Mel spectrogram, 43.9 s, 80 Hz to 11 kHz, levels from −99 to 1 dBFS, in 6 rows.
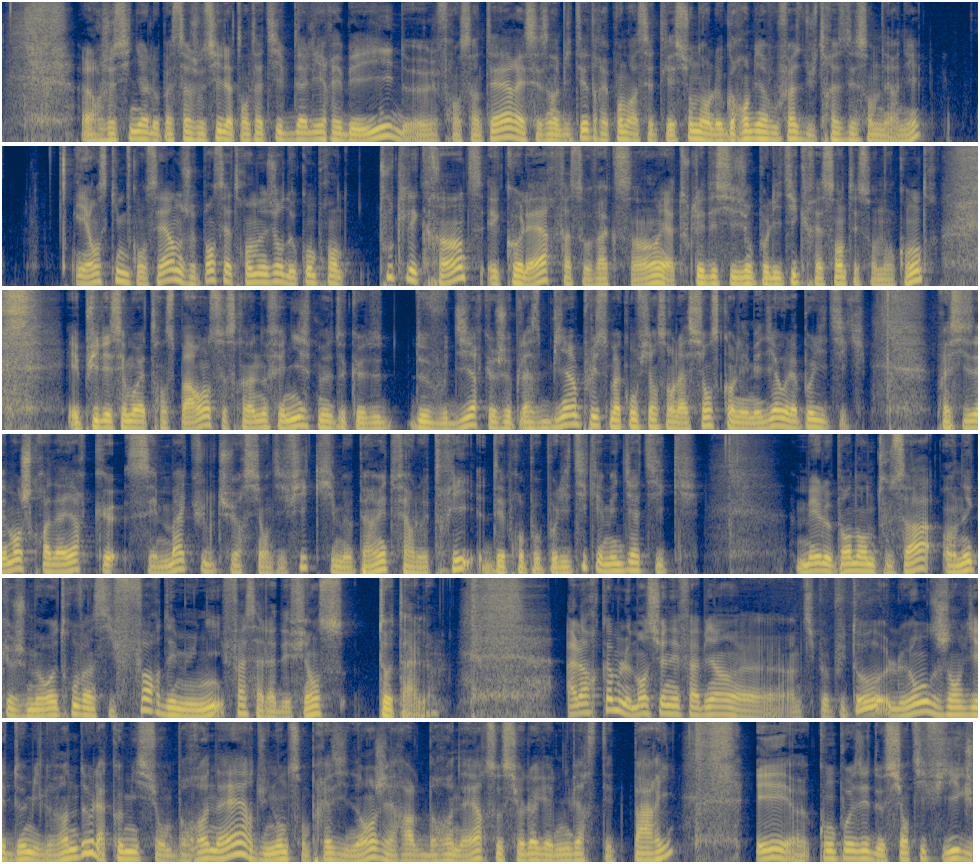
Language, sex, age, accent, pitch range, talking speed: French, male, 20-39, French, 105-135 Hz, 230 wpm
